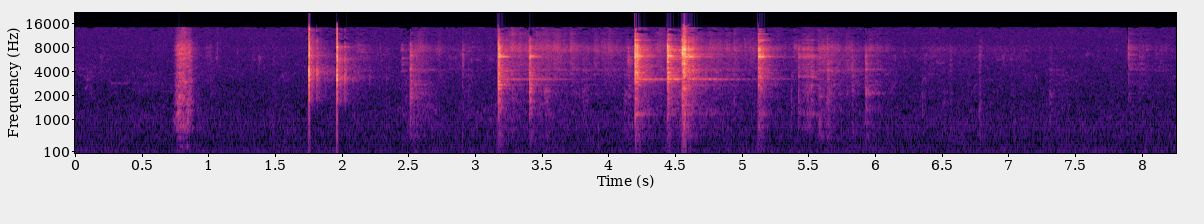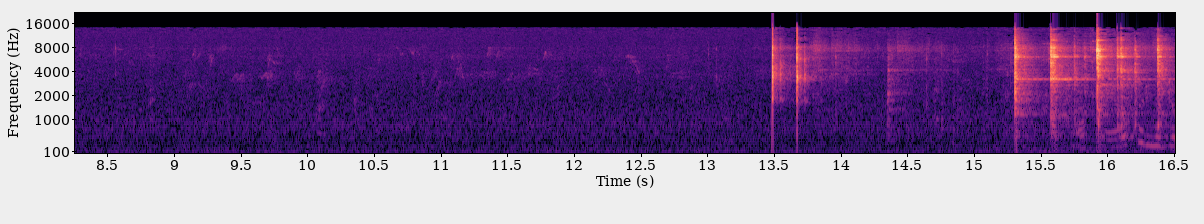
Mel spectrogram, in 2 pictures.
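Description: A metal chain-link gate clanking and rattling as its latch is worked and it is opened: several sharp clinks in the first few seconds, then quiet for several seconds, then more clanks near the end as it is moved again.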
